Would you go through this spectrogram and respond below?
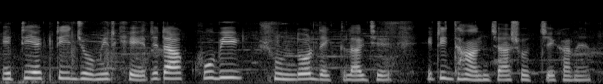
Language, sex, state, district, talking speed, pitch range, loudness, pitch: Bengali, female, West Bengal, North 24 Parganas, 140 wpm, 210-270 Hz, -23 LUFS, 245 Hz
